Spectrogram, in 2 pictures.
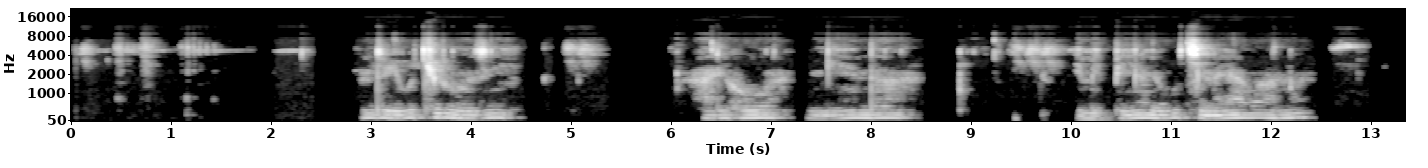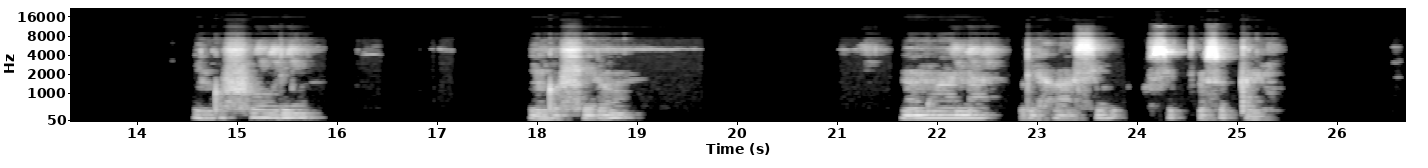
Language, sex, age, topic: Kinyarwanda, male, 50+, finance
